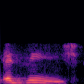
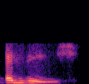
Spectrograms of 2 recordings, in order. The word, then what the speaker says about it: Edwige: It's actually Edwige. So pronounce the W like a V. I know, crazy, but that's the French for you. Edwige.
